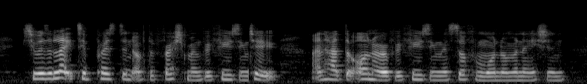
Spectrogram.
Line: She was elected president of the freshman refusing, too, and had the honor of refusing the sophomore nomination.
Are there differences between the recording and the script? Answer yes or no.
no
